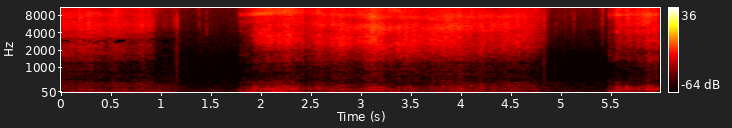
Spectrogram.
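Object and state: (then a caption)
Floral foam being scraped and crushed. A yellow-handled metal scraper digs into the pitted top of a round, solid, wet green floral foam cylinder, crushing it. Dense, low crunching mixes with gritty, bright scraping and rustling in sustained bursts, broken by two brief quieter pauses.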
